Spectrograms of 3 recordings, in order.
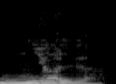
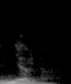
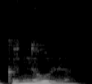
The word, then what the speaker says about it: gnôle: On dit gnôle. 焼きたてパンに香辛料。 Non, il faut prononcer le gnier comme dans le mot gagner. 頼まれたものは揃ってるわね。 Hein? Non, du coup c'est gnôle. Ah, moi je pensais que c'était gnoll.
